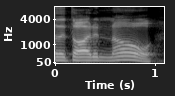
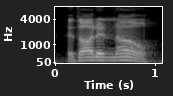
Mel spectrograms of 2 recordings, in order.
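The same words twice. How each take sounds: First: Said in the usual way. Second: Mock crying. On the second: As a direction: fake whiny sob. Repeats line as mock sob.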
